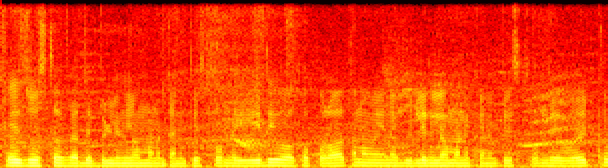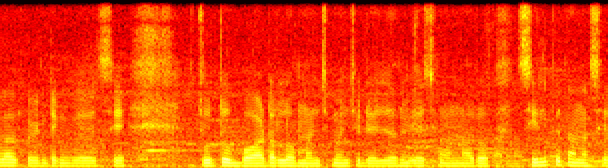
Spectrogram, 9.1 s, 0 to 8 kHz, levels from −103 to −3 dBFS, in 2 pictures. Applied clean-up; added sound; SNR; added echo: none; none; none; none.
